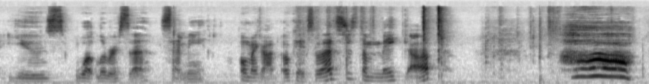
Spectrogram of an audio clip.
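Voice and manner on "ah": loud, high squeal; real shriek of joy; delighted scream. Real, not acted. Opening pretty makeup, delighted scream.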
